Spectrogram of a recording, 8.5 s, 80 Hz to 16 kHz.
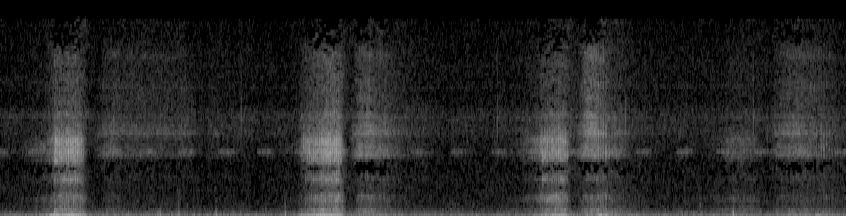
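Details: Soft rumbling snores recurring about every two and a half seconds, roughly 23 a minute, over faint room hiss; snoring.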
